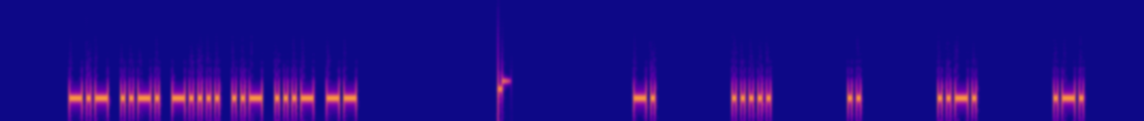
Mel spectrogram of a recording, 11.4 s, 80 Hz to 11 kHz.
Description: Morse code, heard as a keyed tone, about 28 wpm, spaced as for 15 wpm, 700 Hz. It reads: KF6UVM N5IFR
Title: USA Call Signs - 6x Character Spacing - 28wpm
